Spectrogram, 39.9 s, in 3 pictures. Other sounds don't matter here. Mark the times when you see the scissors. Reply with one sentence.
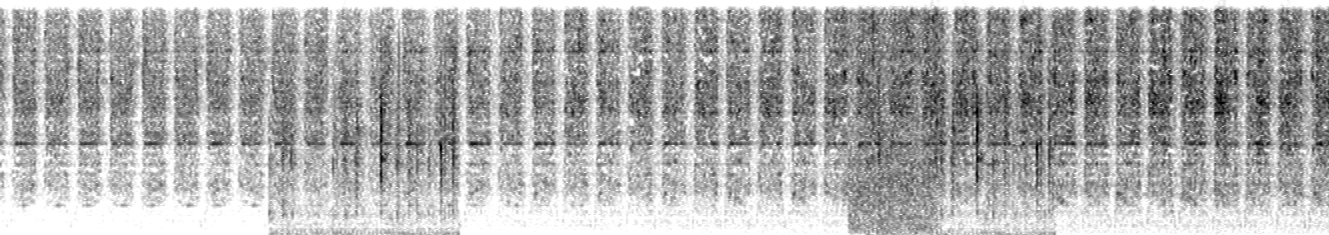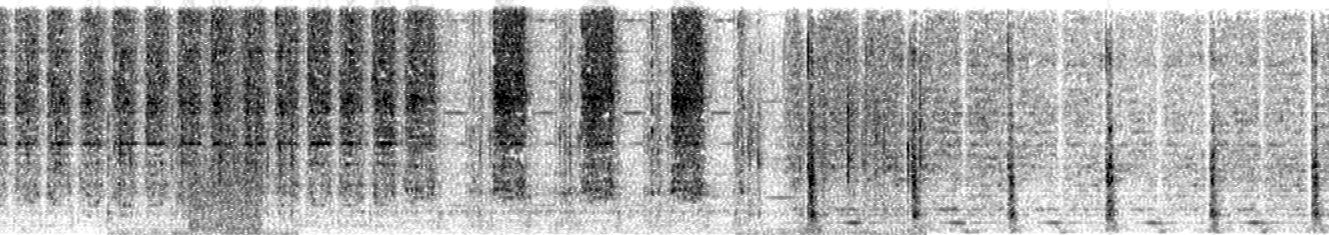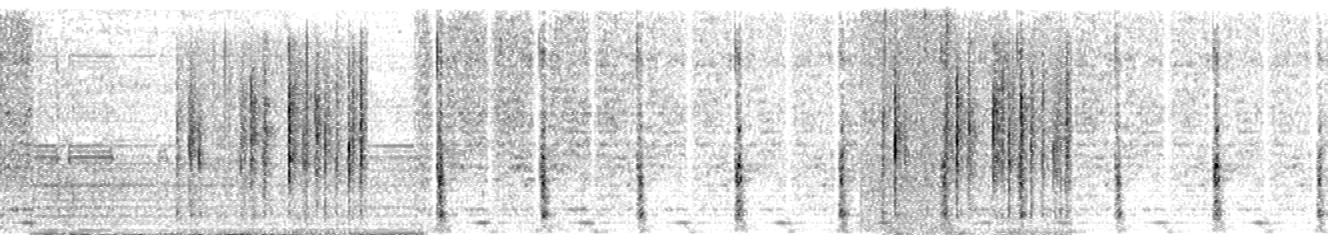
You can hear the scissors from 8.4 to 9.4 s, from 15.2 to 15.9 s and from 35.1 to 36.2 s.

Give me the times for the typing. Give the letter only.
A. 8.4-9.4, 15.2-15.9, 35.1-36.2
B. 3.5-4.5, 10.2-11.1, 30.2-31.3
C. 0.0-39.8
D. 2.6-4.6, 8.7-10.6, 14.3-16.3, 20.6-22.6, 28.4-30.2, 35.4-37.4
D.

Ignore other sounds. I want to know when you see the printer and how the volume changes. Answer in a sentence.
The printer can be heard from 0.0 to 39.8 s, getting louder then quieter.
